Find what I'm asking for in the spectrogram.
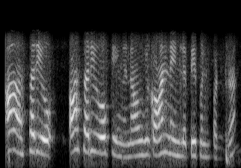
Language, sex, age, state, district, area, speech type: Tamil, female, 18-30, Tamil Nadu, Ranipet, rural, conversation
